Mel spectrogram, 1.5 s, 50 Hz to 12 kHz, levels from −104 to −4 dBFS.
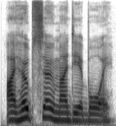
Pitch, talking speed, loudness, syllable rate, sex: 165 Hz, 235 wpm, -17 LUFS, 4.4 syllables/s, female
